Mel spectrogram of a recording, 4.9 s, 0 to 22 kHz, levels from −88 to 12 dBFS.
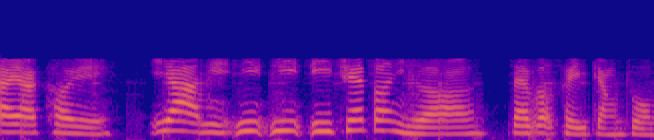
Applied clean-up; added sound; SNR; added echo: neural separator model SepFormer DNS4.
